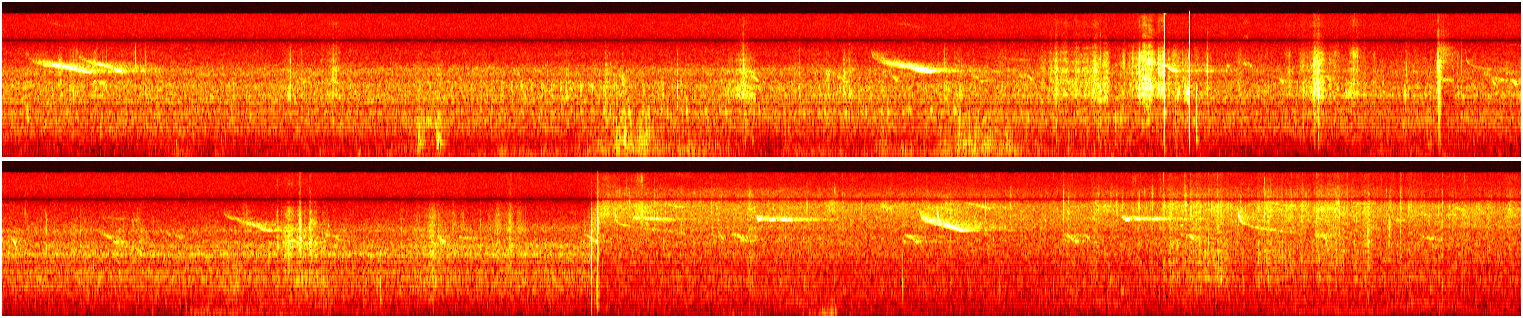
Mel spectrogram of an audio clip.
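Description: Bird calls: a short high chirp falling in pitch, repeated about every eight seconds, and brief high notes that recur more often in the second half. Low rumbles come and go in the first third, and a few sharp clicks are the loudest sounds.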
